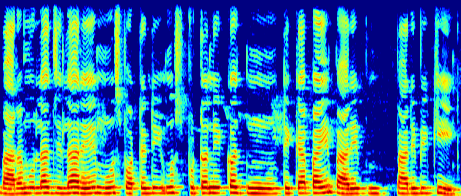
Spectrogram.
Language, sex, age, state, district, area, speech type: Odia, female, 45-60, Odisha, Kendujhar, urban, read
